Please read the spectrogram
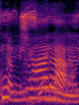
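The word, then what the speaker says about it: kutsara: Kuchara. Kuchara. Elizabeth is spelling it with C's. So instead of C's in Tagalog, it's K. And TS makes the ch sound.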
